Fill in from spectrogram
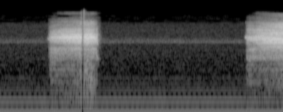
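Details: At a barn owl nest when the father delivers prey: one drawn-out hissing screech with a brief break in the middle, then silence before a second rasping hiss begins; a low hum runs throughout.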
